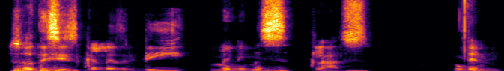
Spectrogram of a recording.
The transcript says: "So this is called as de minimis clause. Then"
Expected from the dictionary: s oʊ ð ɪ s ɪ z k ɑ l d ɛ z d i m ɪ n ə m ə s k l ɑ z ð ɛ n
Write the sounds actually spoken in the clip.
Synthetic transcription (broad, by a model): s oʊ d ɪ s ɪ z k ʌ l ʌ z d i m ɪ n ə m ə s k l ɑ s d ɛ n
